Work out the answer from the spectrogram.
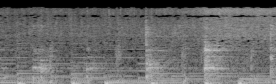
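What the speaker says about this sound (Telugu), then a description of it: "టమాటో వేసేసి దాని తర్వాత చికెన్ వేసేసి" Tomato and chicken fry in a pan for a home-cooked chicken dish, giving a moderate sizzle with repeated thumps and scrapes of stirring at an uneven rhythm.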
